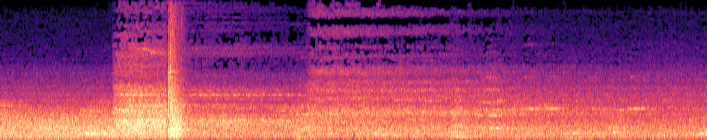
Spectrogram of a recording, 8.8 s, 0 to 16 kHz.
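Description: JR 201 series electric commuter train at a platform: a rush of air and a sharp bang of a door shutting about two seconds in, then the steady noise of the train as it starts to move off.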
